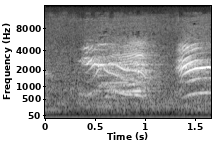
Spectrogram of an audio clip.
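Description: A voice imitates a cat meowing: two high, wavering meow calls, the first long and drawn out, the second shorter and rising, both fairly loud with no other talk.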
